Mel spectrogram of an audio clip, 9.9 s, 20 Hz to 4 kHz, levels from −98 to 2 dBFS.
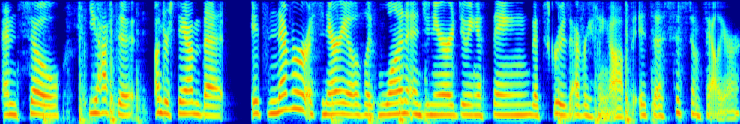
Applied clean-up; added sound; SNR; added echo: classical method log-MMSE.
